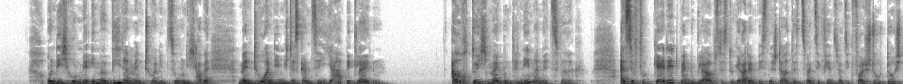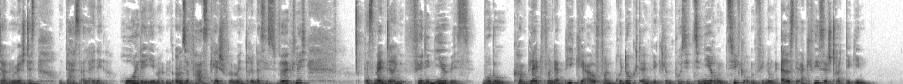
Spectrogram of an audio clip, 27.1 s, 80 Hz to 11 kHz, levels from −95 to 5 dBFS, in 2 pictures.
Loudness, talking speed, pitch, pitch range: -20 LUFS, 155 wpm, 200 Hz, 180-240 Hz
